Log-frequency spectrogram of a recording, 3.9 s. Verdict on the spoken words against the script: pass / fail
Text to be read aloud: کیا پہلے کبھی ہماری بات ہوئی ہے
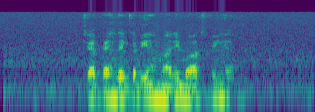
pass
